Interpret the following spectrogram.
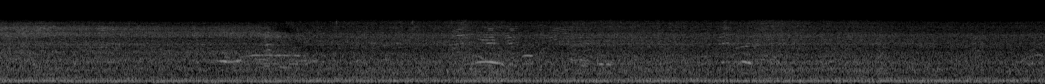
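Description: Small sea waves breaking and washing up on a sandy beach, a steady surf hiss, with distant voices of people in the water calling out now and then. A low steady hum runs underneath.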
